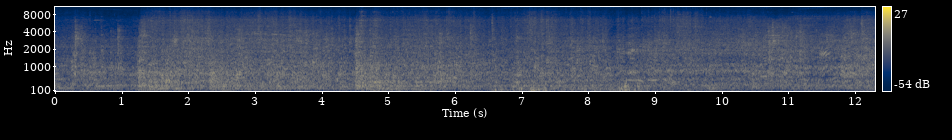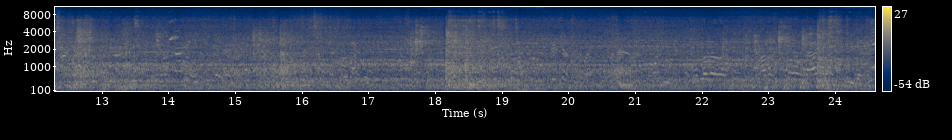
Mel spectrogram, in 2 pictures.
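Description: Sumitomo hydraulic excavator running as it tears down a brick building, with repeated clattering and crashing of falling bricks and debris.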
